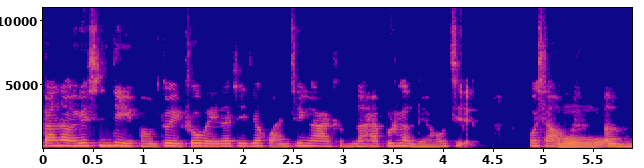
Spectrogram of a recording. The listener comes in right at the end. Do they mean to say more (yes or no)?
no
